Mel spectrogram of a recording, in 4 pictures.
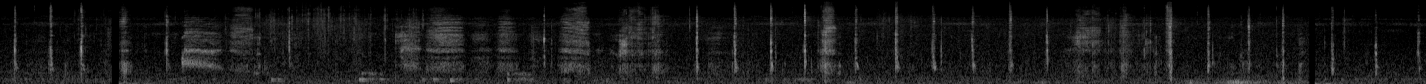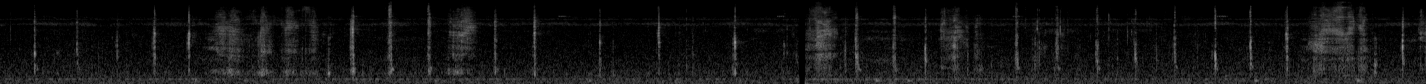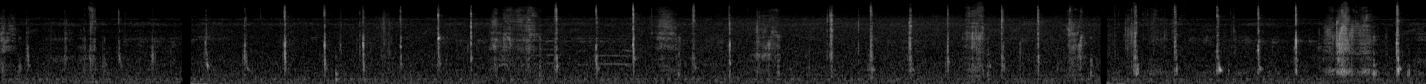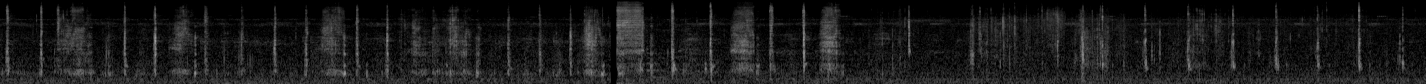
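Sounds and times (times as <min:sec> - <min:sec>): chewing clicks and smacks: 0:00.1 - 0:01.0, 0:06.2 - 0:57.0
rustling: 0:02.2 - 0:04.3, 0:51.6 - 0:56.3.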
